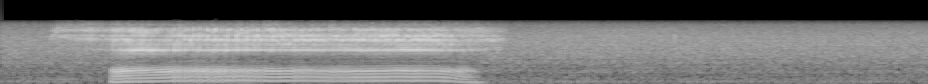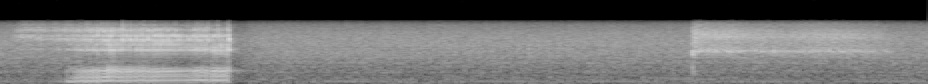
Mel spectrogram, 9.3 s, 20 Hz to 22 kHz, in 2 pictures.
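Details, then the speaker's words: Husband snoring while asleep at 2:24 a.m., recorded by his wife; he denies snoring loudly: loud, rough, buzzing snores on breaths in, separated by quiet pauses, over steady room noise; snoring. "this is my husband snowing he says he doesn't Snell loud they doesn't believe me you tell me if it's loud"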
